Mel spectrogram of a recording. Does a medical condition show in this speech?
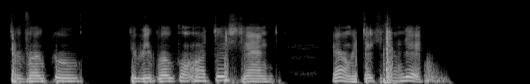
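Yes: spinal muscular atrophy; takes much longer to take effect; not much treatment available at this stage.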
